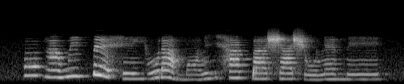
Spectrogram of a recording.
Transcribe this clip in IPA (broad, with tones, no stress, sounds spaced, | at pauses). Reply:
ɔ˦ ɡ ã˧ w e˦ k͡p ɛ˦˨ h e˨ j o˨˦ ɾ a˦˨ m ɔ̃˨ l i˧ h a˦ k͡p a˧ ʃ a˧ ʃ o˨ l ɛ˧ m e˧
